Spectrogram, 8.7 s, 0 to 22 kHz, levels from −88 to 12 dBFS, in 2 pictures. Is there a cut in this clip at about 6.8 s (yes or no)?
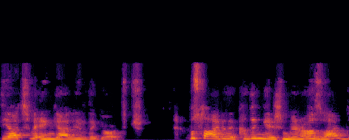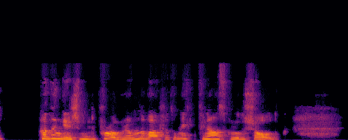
yes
